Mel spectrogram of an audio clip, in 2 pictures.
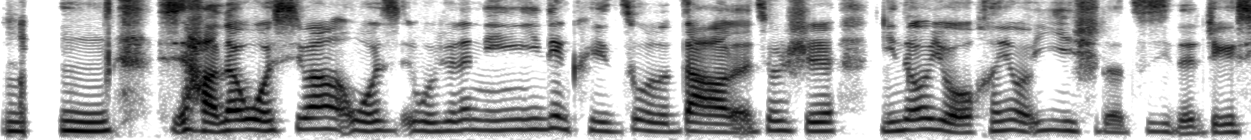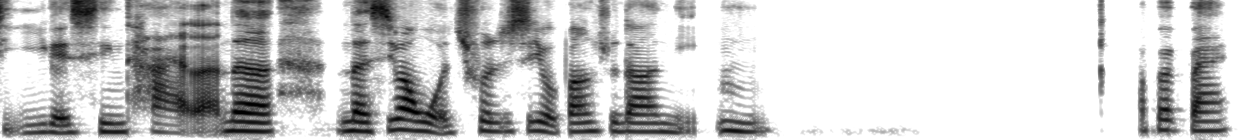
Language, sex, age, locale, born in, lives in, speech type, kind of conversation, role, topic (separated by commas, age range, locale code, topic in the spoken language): Chinese, female, 20-24, zh-CN, China, United States, conversation, advice, advisor, 你为什么会回避社交机会，从而让自己的孤立感越来越强？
